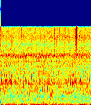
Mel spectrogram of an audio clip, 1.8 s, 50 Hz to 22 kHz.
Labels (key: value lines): label: anthrophony, boat engine
recorder: SoundTrap 300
